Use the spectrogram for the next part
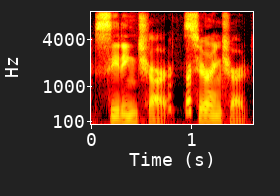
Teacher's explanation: Instead of a full stop, the tongue just does a very quick tap or flap against the roof of the mouth. And that quick tap motion physically, it's almost identical to how you make a soft D sound. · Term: flap T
